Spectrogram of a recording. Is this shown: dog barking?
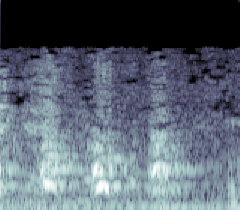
yes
